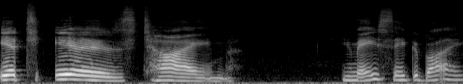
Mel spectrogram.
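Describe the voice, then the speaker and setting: In a loud, booming, put-on character voice, a woman speaks very slowly at a medium pitch. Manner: booming, commanding.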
